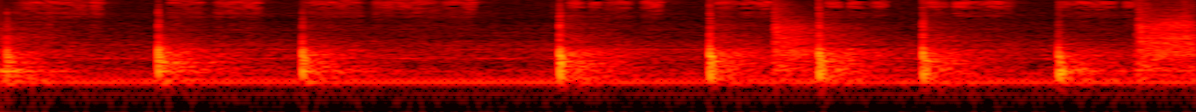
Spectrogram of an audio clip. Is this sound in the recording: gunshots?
no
